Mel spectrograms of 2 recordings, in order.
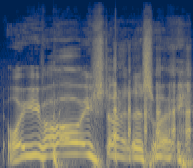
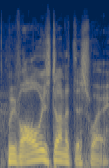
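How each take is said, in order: First: It is said in a put-on old-person voice. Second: It is said in his normal voice.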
